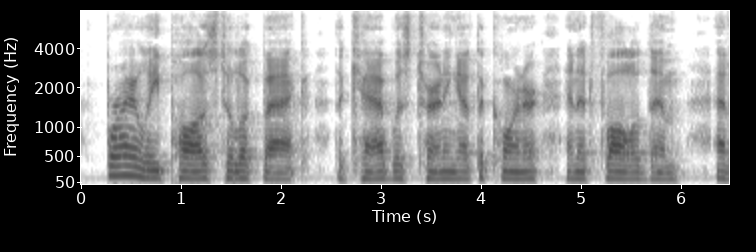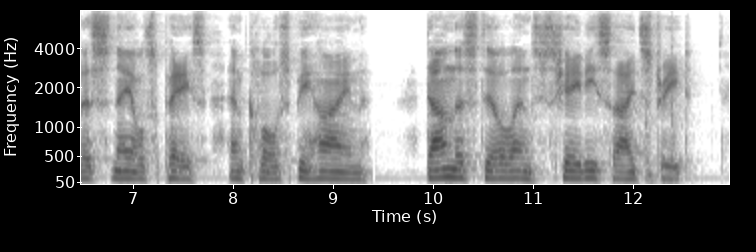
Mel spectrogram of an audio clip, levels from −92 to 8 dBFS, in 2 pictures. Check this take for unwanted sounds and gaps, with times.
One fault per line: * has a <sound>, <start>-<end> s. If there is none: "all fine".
all fine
